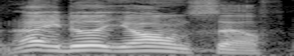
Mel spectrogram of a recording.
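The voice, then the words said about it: Poor put-on Southern accent. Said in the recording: “I don't know why I gave them a southern accent. I can't do the Brooklyn accent... That was horrible. I apologize for that horrible southern accent.”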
